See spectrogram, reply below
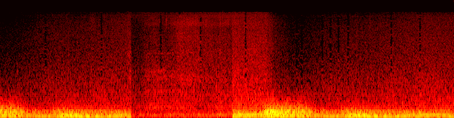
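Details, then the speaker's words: Stethoscope auscultation at the lung apices during a nursing respiratory assessment: soft, low rustling breath sounds, normal vesicular breath sounds. "At the apices of the lungs, you will hear vesicular sounds."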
